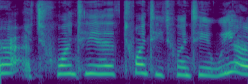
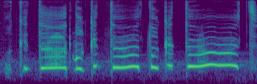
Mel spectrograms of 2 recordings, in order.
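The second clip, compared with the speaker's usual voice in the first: ecstatic; 7 dB louder than usual. Real, not acted. To her viewers as the planets appear, ecstatic. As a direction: squeal with pure delight. Planets finally come into view.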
